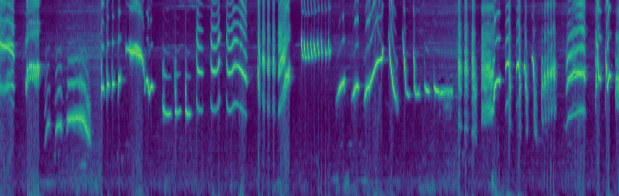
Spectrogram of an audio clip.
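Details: Javan pied starling singing a full, busy song meant to train young birds and prompt replies: dense sequences of sharp whistles, rapid ringing trills, wavering looped notes and downslurred calls with barely a pause.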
